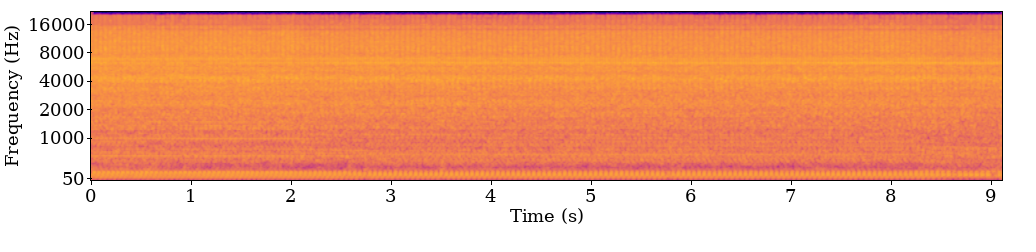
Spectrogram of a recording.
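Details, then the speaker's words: Snapper SR-Series with 10HP Briggs & Stratton single, stored 10 years, aftermarket Amazon carburetor being tuned: uneven thumping, skipping beats with sharp pops; missing from exhaust side, suspected lean, and backfiring. Misfiring and backfiring. "it's still it's still missing from the exhaust side and that's probably lean although i don't smell it as lean and then we get it back firing out of this side"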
